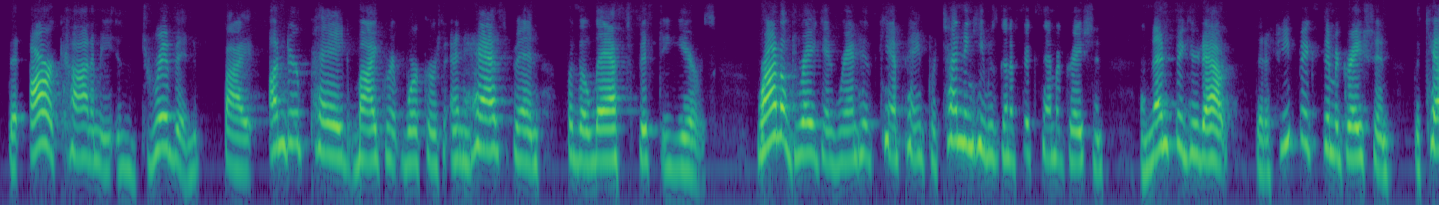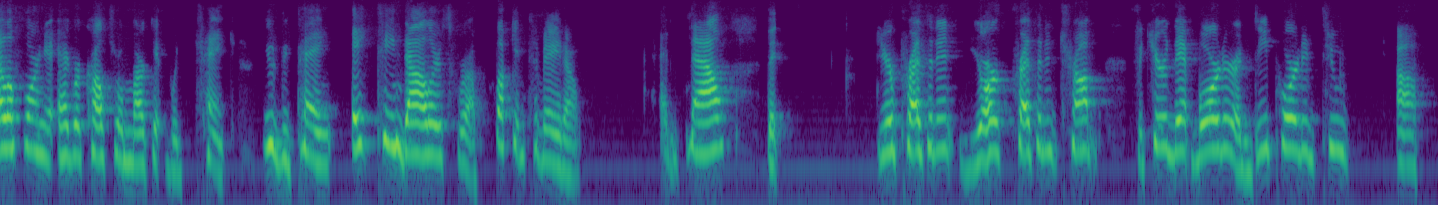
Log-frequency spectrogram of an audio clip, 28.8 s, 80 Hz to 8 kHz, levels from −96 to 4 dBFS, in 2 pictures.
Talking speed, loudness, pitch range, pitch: 140 wpm, -25 LUFS, 200-275 Hz, 235 Hz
